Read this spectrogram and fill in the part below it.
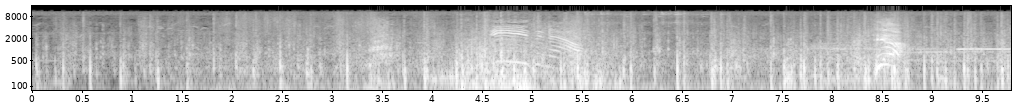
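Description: Wild horses in a Red Dead Redemption ranch scene: rhythmic hooves clip-clopping and galloping throughout, with a couple of loud neighs and whinnies rising midway and near the end, under a man's spoken lines.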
